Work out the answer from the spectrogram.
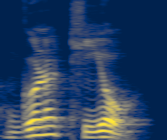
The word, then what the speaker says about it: गुण ठियो: गुण ठियो, आधा ट ठ, गुण ठियो, गुण ठियो।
